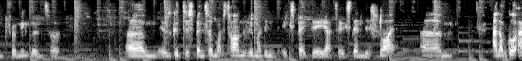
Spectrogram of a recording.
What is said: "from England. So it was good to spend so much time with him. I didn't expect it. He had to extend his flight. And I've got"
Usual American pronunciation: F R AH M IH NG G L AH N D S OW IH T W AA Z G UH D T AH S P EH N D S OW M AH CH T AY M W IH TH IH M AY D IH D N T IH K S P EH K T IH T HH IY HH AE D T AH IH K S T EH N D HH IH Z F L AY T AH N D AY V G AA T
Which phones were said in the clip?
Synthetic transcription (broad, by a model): F R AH M IH NG G L AH N D S OW IH T W AA Z G UH D T AH S P EH N D S OW M AH CH T AY M W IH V IH M AY D IH D N T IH K S P EH K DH IH T HH IY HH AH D T AH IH K S T EH N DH IH S F L AY T AH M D AY V G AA T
